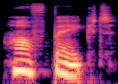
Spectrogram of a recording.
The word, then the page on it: half-baked: British English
